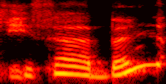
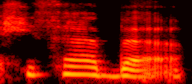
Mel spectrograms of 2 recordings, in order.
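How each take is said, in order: First: The word ends with an n sound. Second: The word ends on a long a vowel. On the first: The speaker calls it wrong. "instead of pronouncing hisaban" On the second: The speaker calls it right. "I need to say it hisaba"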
